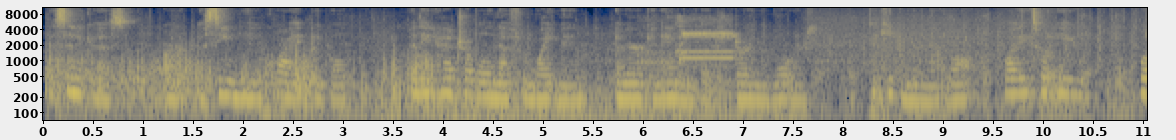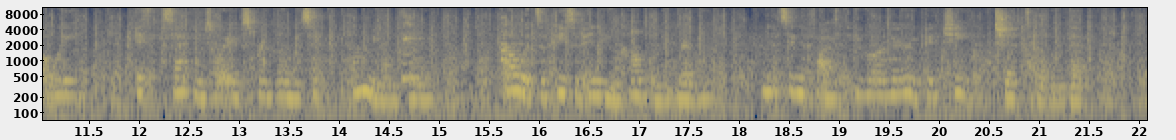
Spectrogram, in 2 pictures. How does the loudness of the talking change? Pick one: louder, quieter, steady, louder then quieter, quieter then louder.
steady.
